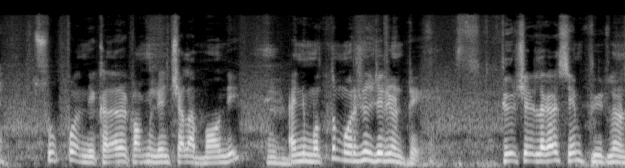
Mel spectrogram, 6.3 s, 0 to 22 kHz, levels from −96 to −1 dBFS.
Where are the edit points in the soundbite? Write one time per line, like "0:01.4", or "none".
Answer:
none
